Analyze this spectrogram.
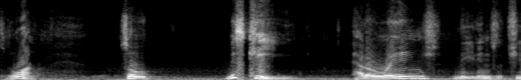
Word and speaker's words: Kay: So in Vietnam, in Saigon, and I want to give compliments to this very brilliant young woman, Catherine, K-A-Y, pronounced Catherine Key, however, pronounced Key.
